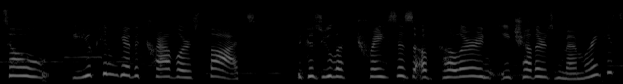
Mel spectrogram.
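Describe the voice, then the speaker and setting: A woman voicing a tiny, childlike fairy companion in a video game, squeaky, perky, inquisitive and outspoken. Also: moderate pace, fairly bright tone. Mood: curious. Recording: studio voice over game music.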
